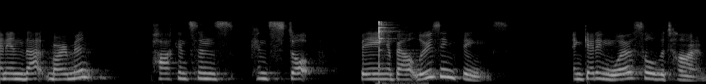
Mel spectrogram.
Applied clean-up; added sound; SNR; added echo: none; Cutlery, silverware; -3 dB; none.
